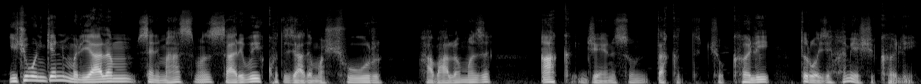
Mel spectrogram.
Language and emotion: Kashmiri, neutral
